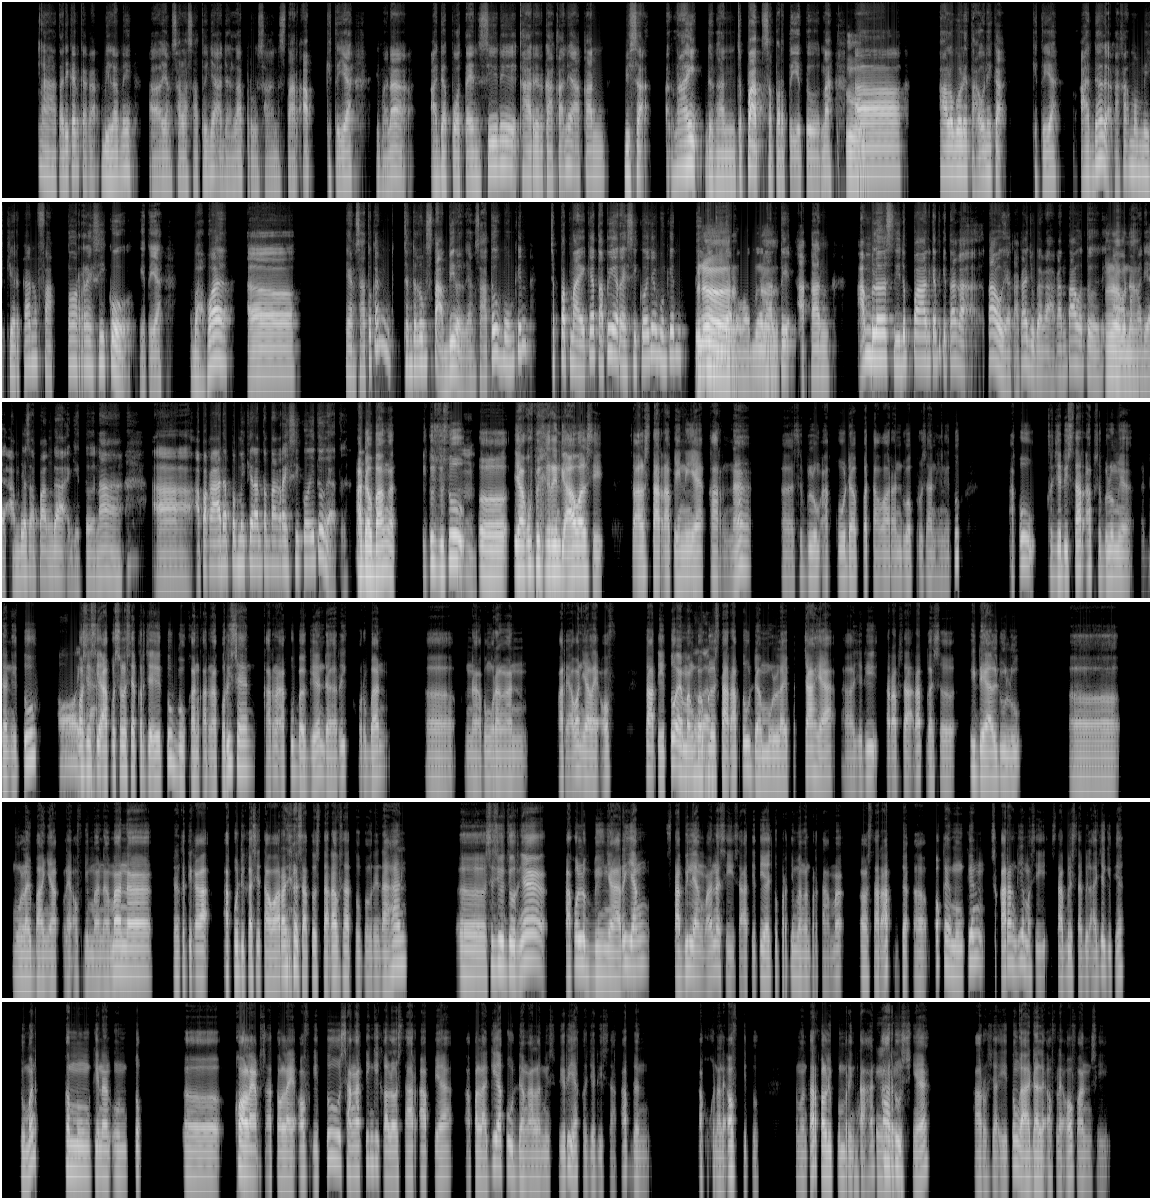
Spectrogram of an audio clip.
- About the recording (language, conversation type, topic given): Indonesian, podcast, Bagaimana kamu menggunakan intuisi untuk memilih karier atau menentukan arah hidup?
- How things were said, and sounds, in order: in English: "startup"; laughing while speaking: "aku pikirin"; in English: "startup"; in English: "startup"; in English: "layoff"; in English: "bubble startup"; in English: "startup-startup"; in English: "layoff"; laughing while speaking: "yang"; in English: "startup"; in English: "startup"; in English: "layoff"; in English: "startup"; in English: "startup"; in English: "layoff"; stressed: "harusnya"; in English: "layoff-layoff-an"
